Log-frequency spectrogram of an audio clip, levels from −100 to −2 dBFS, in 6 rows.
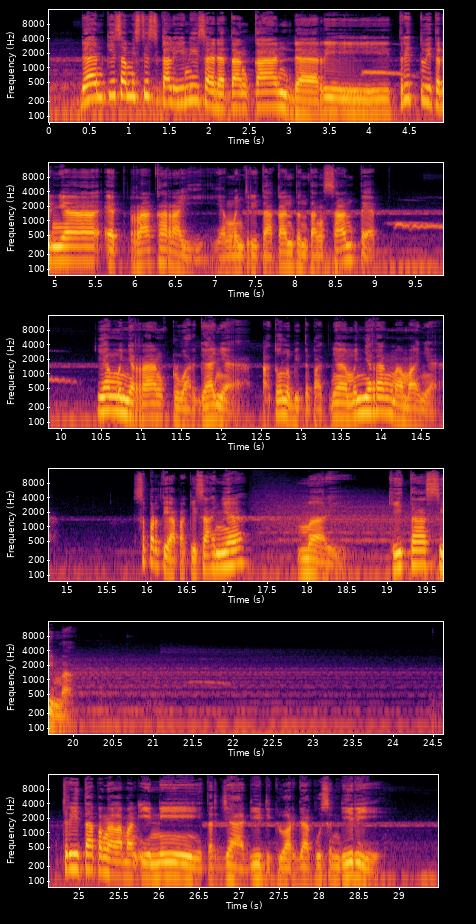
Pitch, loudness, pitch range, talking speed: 115 Hz, -20 LUFS, 110-145 Hz, 75 wpm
